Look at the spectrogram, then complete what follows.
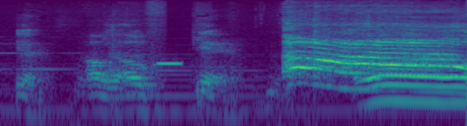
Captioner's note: beep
